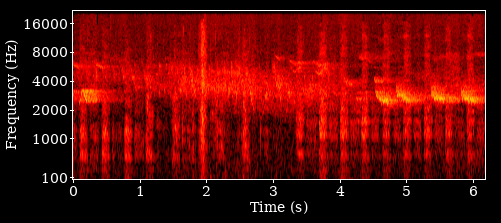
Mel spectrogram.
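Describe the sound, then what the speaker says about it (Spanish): A female cheetah pants hard on flattened grass in Mala Mala, Africa, after a failed chase: quick, rhythmic breathy huffs, close and steady, with faint bird chirps behind. "la guepardo se vio obligada a frenar, jadeando sobre la hierba aplastada"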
